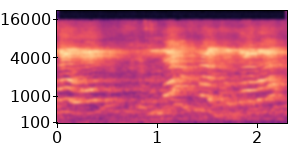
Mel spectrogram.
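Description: Speech only: a high-pitched voice speaking in short phrases.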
